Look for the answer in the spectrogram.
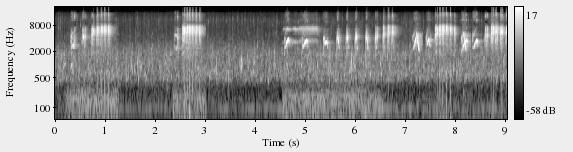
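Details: A female capped white-eye sings in a lively way, as a tutor recording for all kinds of competition birds. Bright high chirping bursts, short rising whistles and rapid trills repeat in quick succession with brief gaps.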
